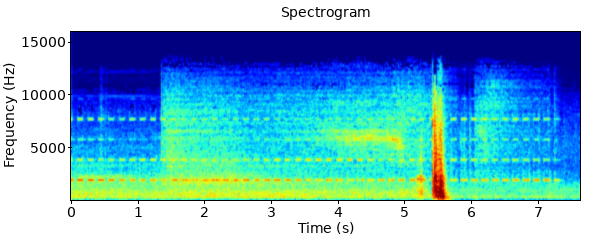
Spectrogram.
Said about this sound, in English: Whistling for this train. So actually, that was pretty good timing.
